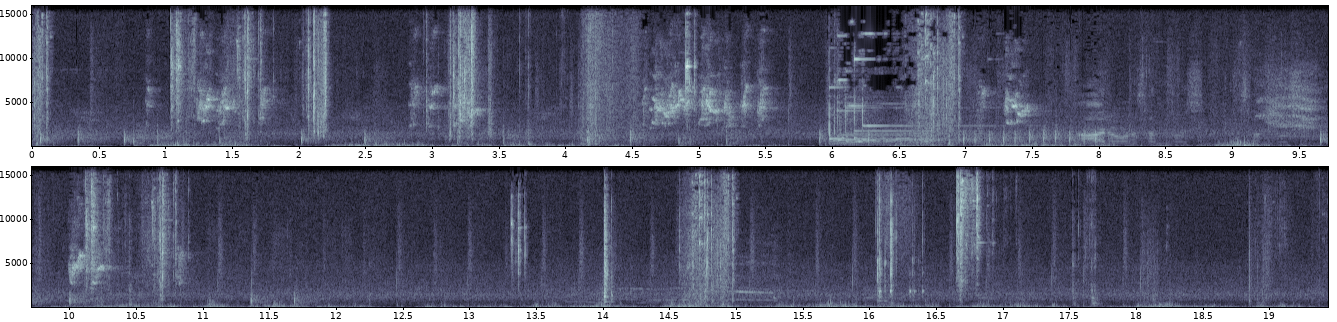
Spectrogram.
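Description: Footsteps thud quickly on grass and wooden floors.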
